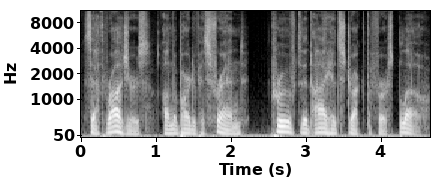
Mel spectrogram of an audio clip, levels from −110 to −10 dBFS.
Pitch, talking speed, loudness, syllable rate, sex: 105 Hz, 205 wpm, -18 LUFS, 4.3 syllables/s, male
